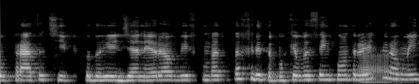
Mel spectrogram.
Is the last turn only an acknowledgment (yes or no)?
yes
